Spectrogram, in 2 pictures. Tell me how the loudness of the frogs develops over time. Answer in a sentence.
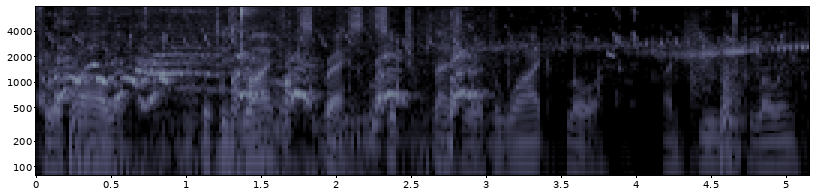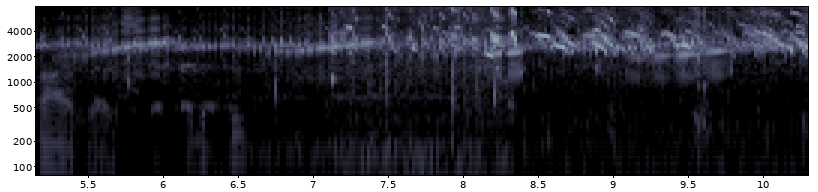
The loudness of the frogs goes up.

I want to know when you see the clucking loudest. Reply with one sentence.
The volume of the clucking peaks at 8 seconds.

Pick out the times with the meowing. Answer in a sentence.
The meowing can be heard from 0.3 to 2.0 s.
